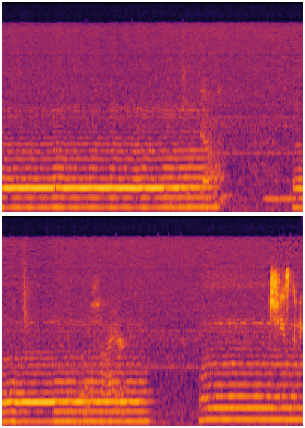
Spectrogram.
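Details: Adult man with laryngeal hyperfunction on stroboscopy, false (ventricular) folds overlapping and touching, much tension, producing high and low pitches, fairly loud voice; hyperfunctional voice (muscle tension dysphonia).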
